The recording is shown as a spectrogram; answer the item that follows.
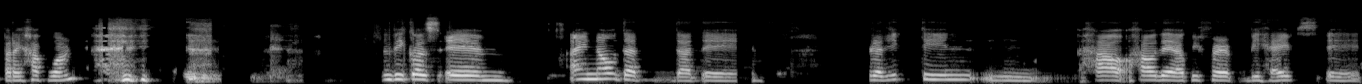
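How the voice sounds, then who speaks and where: A woman moderating a webinar, reading out audience questions in a halting way with fillers. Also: medium pitch, no echo, muffled recording. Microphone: video call.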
